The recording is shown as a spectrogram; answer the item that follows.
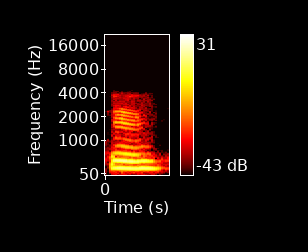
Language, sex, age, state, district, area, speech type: Bodo, female, 45-60, Assam, Baksa, rural, conversation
